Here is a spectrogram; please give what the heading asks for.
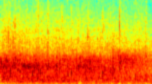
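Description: A crowd claps steadily, a dense, even wash of many hands applauding at full volume with no pauses and no voices audible. The audience at a church service is applauding a participant who helped tell a joke.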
